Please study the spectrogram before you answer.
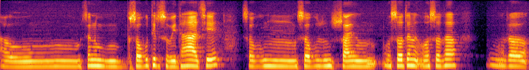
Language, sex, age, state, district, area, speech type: Odia, female, 30-45, Odisha, Bargarh, rural, spontaneous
